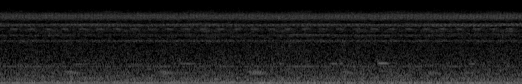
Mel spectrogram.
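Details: Rural summer night in the forest, crickets and insects keeping up a steady, high, rapidly pulsing chorus that never breaks, layered over a low rumbling hum.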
